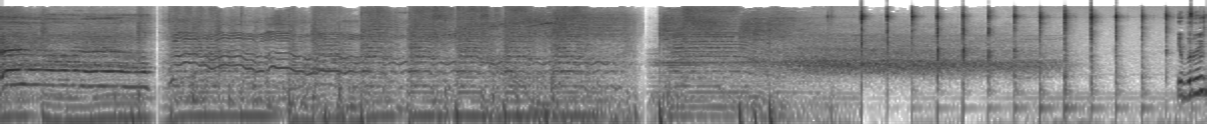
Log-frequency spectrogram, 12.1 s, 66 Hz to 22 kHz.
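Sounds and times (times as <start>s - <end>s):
audience cheering: 6.9s - 10.9s
hand claps: 8.6s - 12.0s.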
